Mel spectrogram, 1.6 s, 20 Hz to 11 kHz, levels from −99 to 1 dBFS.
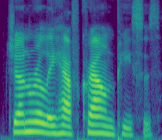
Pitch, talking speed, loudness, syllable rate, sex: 190 Hz, 150 wpm, -17 LUFS, 5.6 syllables/s, female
